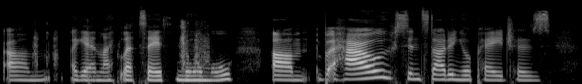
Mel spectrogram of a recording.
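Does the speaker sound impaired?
No.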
